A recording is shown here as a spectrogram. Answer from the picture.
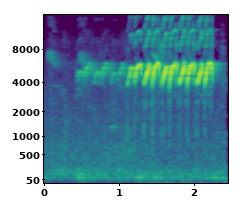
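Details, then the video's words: Mountain white-eye calling to draw in males, a high thin chip that quickens into a loud, rhythmic run of bright, slurred chirps repeated evenly. "MANTENAN GUNUNG GACOR MANGGIL JANTAN"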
